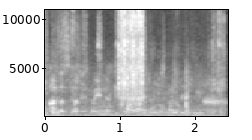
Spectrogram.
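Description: Several people talking close by over a hubbub of other voices, with a brief rustle about a second in.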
